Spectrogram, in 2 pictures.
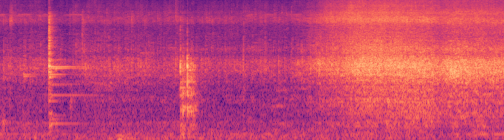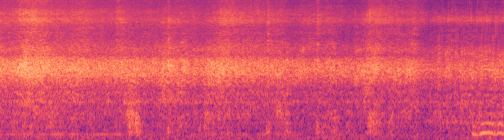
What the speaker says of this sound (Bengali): মশলার বাটি ধোয়া জল দিয়ে মশলাটা ভালো করে কষাই নেব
